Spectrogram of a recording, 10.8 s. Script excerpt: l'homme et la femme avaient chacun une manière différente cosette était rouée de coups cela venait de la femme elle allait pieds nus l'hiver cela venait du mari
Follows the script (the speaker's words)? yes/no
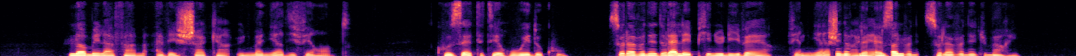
no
